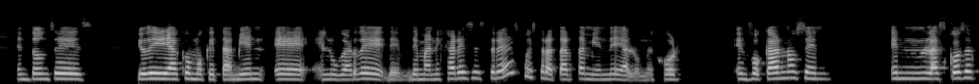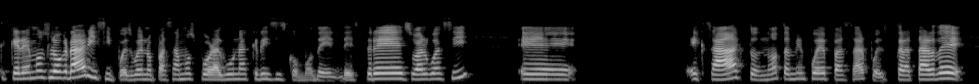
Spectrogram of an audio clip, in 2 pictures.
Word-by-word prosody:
Entonces, 250 0 0 0.4
yo 250 - +3
diría 260 -1 +7
como 250 -2 -1
que 235 - -3
también, 245 +2 -1
eh, 235 -1 +2 0.2
en 230 - -6
lugar 230 0 -3
de 255 -4 +3
de 110 -1 -5
de 235 - -5
manejar 235 +3 0
ese 285 +1 -1
estrés, 290 +2 0
pues, 335 -3 -6
tratar 235 -5 +1
también, 235 -3 -3
de 235 -2 -2
a - - +2
lo - - -9
mejor, 235 0 -5 0.5
enfocarnos 265 +4 +2
en 255 -2 -3 0.6
en 270 0 -3
las 260 0 +4
cosas 290 +2 +2
que 285 - -17
queremos 285 +4 +1
lograr. 310 +5 +6
Y 320 - -1
sí, 255 -3 -10
pues, 210 - -5
bueno, 230 -1 -3
pasamos 240 +2 -5
por 240 - -2
alguna 245 +1 -2
crisis, 245 -2 -8
como 105 +1 -12
de 180 -2 -5
de - - -6
estrés, 260 - +3
o 235 - 0
algo 245 +2 +1
así, 285 - -5 0.5
eh 235 -1 -1 1.2
exacto, 235 +1 +3
¿no? 245 +6 -7
También 260 0 -7
puede 265 0 -2
pasar. 225 -3 -4
Pues, 170 - -9
tratar 230 +1 +2
de 270 +1 +3
250 Hz, 165 wpm, -22 LUFS, 235-265 Hz, 1.2 s, diría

